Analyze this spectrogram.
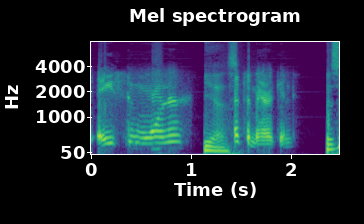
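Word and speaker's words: Aisin: Big Jim, it's Asen Warner? Yes. That's American. Is it? Yeah. Maybe I was mispronouncing the Asen being Asian.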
